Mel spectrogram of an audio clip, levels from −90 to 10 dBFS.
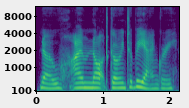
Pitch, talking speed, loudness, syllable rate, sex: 185 Hz, 225 wpm, -16 LUFS, 4.6 syllables/s, female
